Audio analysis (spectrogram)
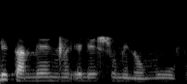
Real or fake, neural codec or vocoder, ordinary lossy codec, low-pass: real; none; Opus, 24 kbps; 3.6 kHz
